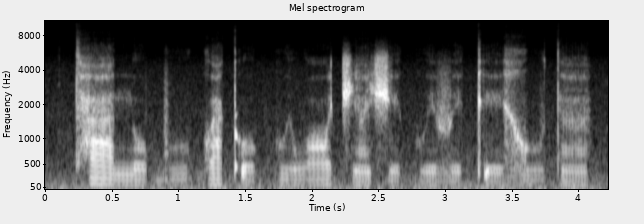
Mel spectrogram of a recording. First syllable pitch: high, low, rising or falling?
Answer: falling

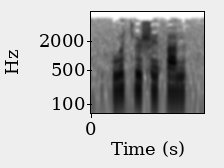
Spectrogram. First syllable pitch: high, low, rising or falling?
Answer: rising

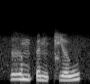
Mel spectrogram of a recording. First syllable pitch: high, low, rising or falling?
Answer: low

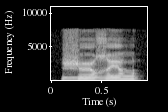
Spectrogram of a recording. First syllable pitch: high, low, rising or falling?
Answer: low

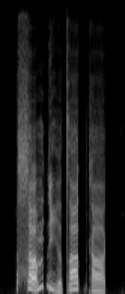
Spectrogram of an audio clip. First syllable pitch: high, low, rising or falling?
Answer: rising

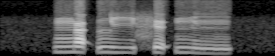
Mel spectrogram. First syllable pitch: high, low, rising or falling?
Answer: high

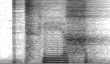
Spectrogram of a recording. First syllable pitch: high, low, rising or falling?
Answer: low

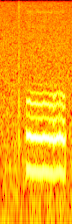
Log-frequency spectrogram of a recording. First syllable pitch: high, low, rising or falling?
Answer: low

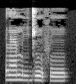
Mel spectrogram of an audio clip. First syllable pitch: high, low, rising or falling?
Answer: high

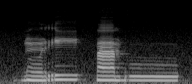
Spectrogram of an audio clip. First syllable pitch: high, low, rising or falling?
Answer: low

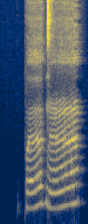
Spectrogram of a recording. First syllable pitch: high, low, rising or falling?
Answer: rising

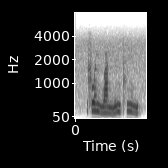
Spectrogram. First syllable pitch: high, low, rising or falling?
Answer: falling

